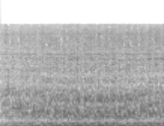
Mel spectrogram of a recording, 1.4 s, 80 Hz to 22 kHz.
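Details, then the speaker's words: 1998 Dodge Ram van with 5.9 V8 idling: deep, steady burble, even low pulses with no misses, knocks or ticks; engine runs smooth and healthy. "motor run smooth this has a 5.9 v8"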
